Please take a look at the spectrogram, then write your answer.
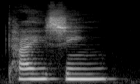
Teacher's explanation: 开 uses the first tone. 心 also uses the first tone.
